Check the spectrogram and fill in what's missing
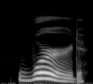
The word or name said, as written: word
